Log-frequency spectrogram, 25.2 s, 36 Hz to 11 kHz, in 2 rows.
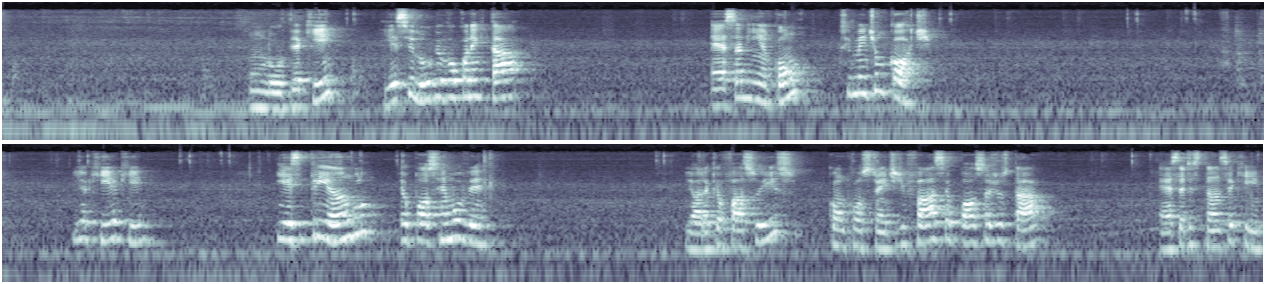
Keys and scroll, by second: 7.8 alt+c, 8.4 s, 15.0 s, 17.3 ctrl+BackSpace.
